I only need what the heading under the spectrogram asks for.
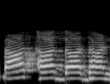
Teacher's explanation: हम ता था दा धा ना दांत से बोलते हैं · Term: दंत व्यंजन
